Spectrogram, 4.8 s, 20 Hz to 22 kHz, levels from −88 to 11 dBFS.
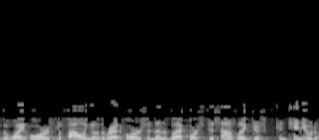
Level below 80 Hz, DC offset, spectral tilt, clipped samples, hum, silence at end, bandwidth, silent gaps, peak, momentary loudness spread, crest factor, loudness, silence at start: -56 dBFS; under 0.1%; -6 dB/octave; under 0.1%; none; 0 s; 6.4 kHz; none; -2 dBFS; 8 LU; 18 dB; -19 LUFS; 0 s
